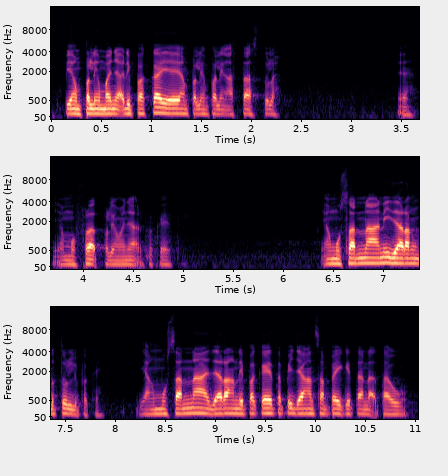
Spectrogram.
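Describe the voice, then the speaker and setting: A man's voice: medium pitch, steady tone, brisk, long pauses, lo-fi sound. A man teaching an Arabic grammar class, chanting verb conjugations in a rhythm and joking about regional dialects. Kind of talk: classroom lecture.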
